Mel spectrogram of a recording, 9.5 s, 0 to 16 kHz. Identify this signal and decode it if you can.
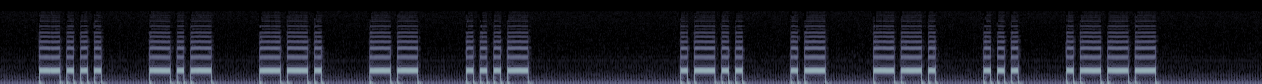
Morse code, heard as a keyed tone, about 24 wpm, spaced as for 16 wpm, 600 Hz. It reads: BKGMV LAGSJ
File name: repos / Morsekurs / DJ4UF Morsen27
